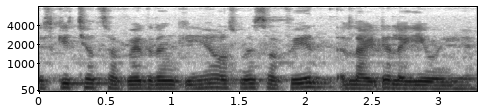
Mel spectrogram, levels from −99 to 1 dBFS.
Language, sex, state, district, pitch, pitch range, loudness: Hindi, male, Bihar, Saran, 130 Hz, 125-145 Hz, -13 LUFS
